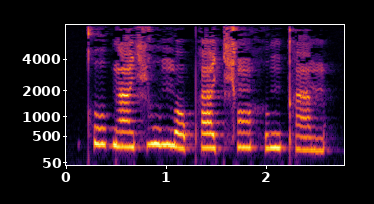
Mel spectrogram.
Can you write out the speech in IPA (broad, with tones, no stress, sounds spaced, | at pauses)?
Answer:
kʰ o˦ ɡ ã˧ ɕ u˦ n̪ ɔ˧ pʰ a˥˧ t͡ɕʰ ɔ̃˥˧ h u˧ ŋ pʰ ã˨˩ m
